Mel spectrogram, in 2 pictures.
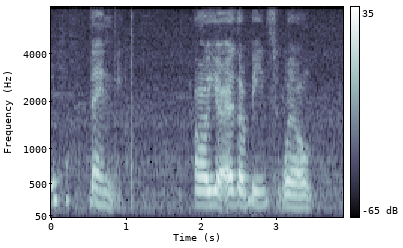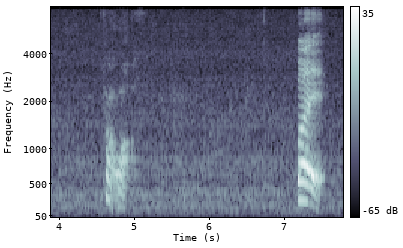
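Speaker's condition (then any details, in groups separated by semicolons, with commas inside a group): Cerebral palsy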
